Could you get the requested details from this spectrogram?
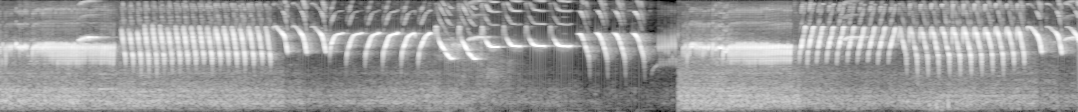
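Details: Young canary singing to prompt other canaries into song, a varied rolling phrase: rapid buzzy trills, runs of quick rising whistled notes, short pauses, then another fast trill.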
